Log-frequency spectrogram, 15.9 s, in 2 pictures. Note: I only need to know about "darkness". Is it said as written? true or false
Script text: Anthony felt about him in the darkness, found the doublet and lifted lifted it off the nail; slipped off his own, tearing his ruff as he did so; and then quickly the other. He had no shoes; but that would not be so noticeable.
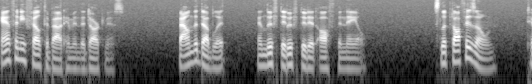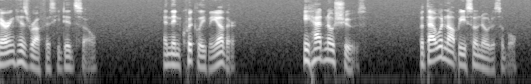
true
